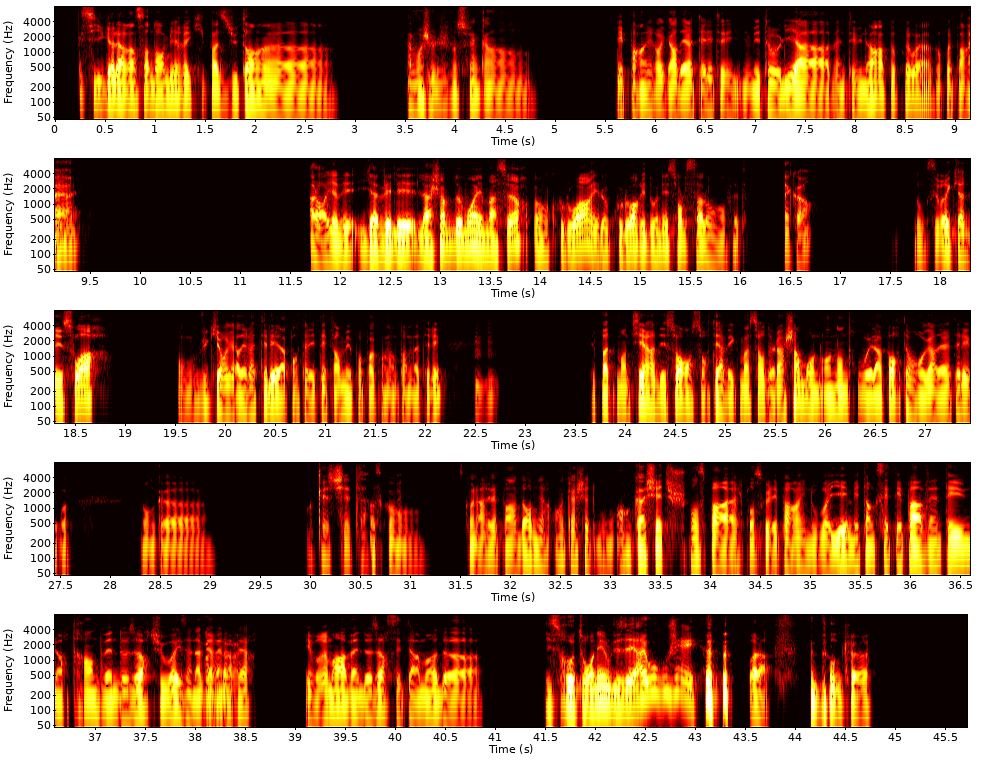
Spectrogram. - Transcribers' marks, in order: tapping; stressed: "cachette"; put-on voice: "Allez vous couchez !"; laugh; laughing while speaking: "Donc heu"
- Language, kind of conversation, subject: French, unstructured, Que dirais-tu à quelqu’un qui pense ne pas avoir le temps de faire du sport ?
